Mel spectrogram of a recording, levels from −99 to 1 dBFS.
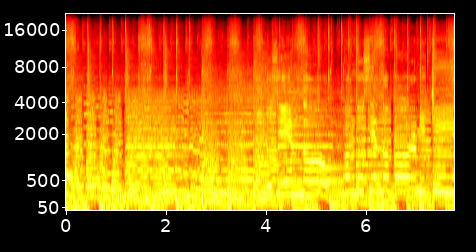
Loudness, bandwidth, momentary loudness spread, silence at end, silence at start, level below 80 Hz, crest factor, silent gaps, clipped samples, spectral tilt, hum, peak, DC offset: -16 LUFS; over 20 kHz; 4 LU; 0 s; 0 s; -28 dBFS; 14 dB; none; under 0.1%; -4.5 dB/octave; none; -2 dBFS; under 0.1%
